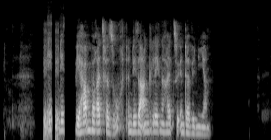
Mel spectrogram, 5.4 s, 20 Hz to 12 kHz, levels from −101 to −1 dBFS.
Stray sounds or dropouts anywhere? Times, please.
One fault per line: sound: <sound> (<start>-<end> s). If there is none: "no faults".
sound: laugh (0.9-1.3 s)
